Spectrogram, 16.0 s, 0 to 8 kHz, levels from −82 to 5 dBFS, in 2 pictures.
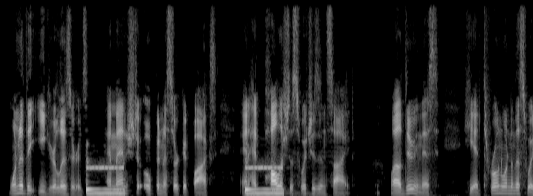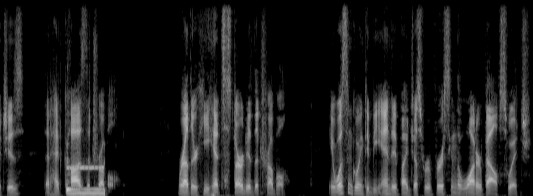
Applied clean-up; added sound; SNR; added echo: classical method Wiener filter.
